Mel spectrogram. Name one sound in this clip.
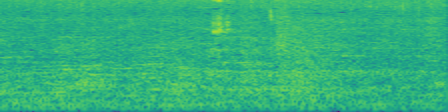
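Small glasses clink together in a toast.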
